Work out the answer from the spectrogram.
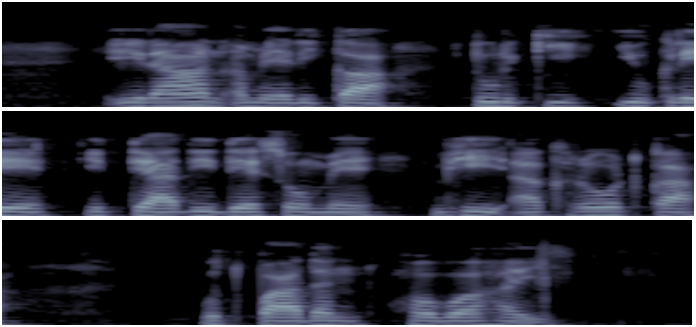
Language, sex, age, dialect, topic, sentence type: Magahi, male, 18-24, Central/Standard, agriculture, statement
